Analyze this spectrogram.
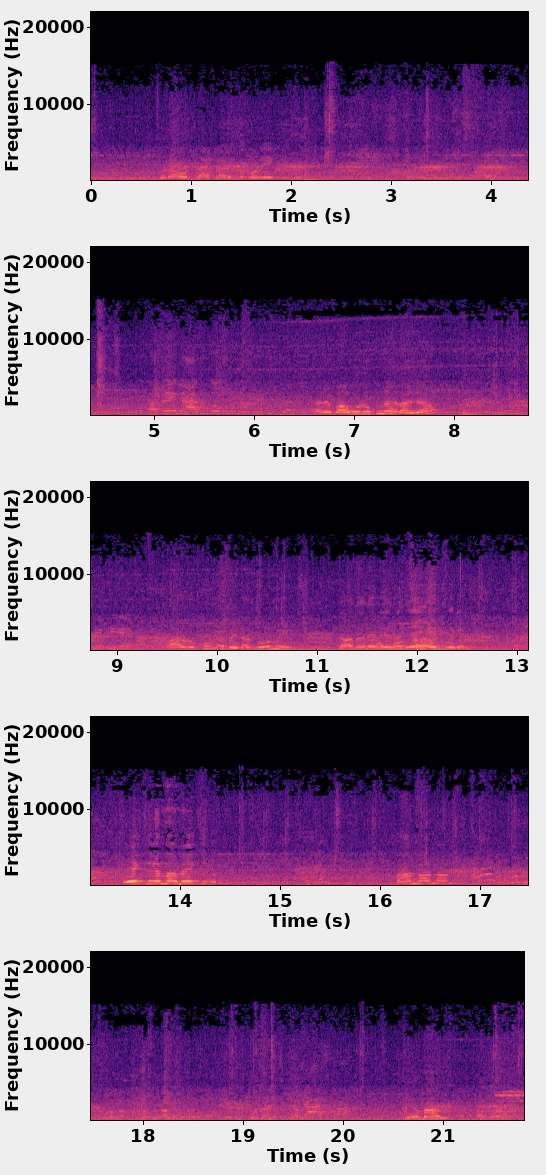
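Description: Men call out outdoors.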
